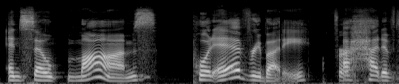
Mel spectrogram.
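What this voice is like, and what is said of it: Usual voice. Nothing is said of it.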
